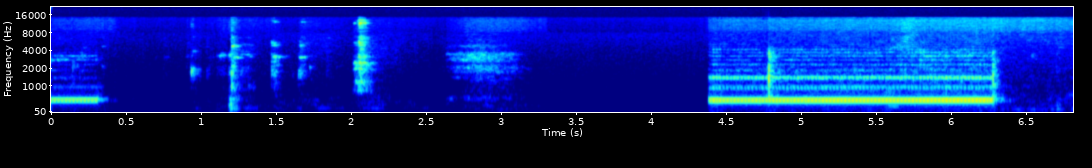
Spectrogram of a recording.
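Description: A telephone gives a short tone, then a few quick dialing key beeps, followed by a steady, loud ringback tone lasting about two seconds.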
